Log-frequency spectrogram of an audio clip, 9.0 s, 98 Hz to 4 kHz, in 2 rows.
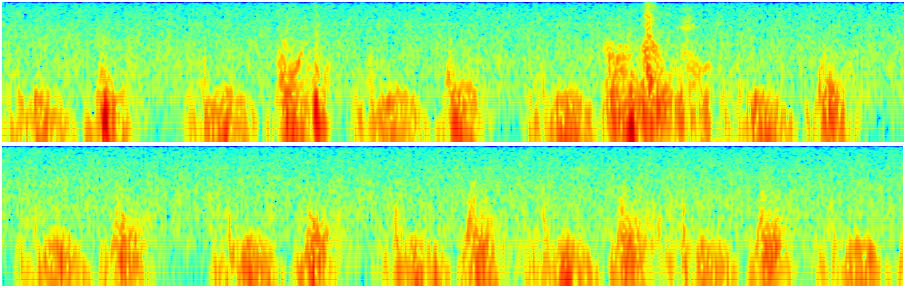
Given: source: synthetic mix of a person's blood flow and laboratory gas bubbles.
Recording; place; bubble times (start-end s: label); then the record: Doppler ultrasound of blood flow; precordium
1.36-1.64 s: bubbles
2.99-3.54 s: bubbles
From the record:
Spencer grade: 2 (many but less than half of the cardiac periods contain bubble signals, singularly or in groups); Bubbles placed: anywhere in the cardiac cycle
